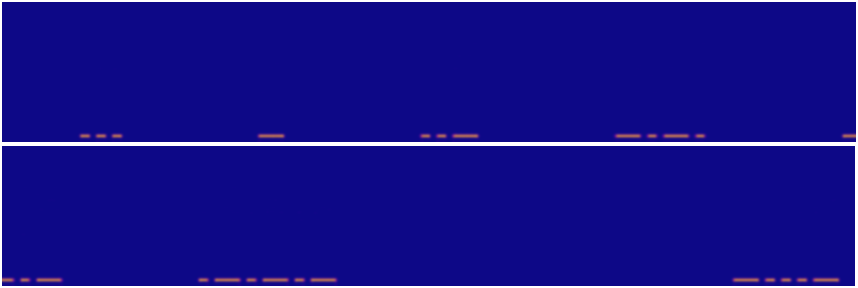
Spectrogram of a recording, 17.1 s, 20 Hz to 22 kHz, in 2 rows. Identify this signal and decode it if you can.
Morse code, heard as a keyed tone, about 15 wpm, spaced as for 5 wpm, 1000 Hz. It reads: STUCK. <BT>
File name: qotdfiles / 5wpm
